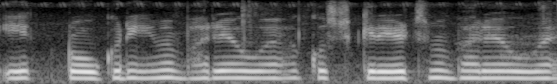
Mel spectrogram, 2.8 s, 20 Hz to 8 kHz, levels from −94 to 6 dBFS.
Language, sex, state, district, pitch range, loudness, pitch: Hindi, female, Uttar Pradesh, Shamli, 235-250 Hz, -14 LUFS, 245 Hz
